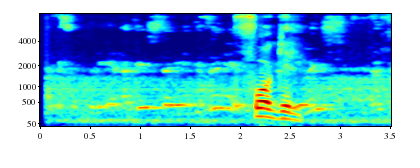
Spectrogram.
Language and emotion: Russian, neutral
